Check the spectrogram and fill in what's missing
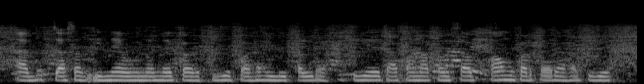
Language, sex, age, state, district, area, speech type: Maithili, female, 30-45, Bihar, Araria, rural, spontaneous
